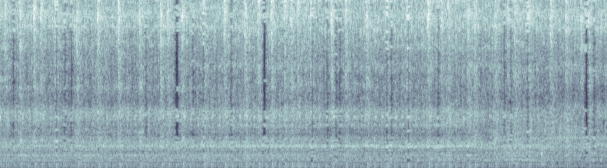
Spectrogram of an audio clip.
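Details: Generator on gas fed through regulator to carburetor, small bottle very cold with too little tank pressure, choke closed to keep running: uneven lumpy running with irregular beat never settling; fuel starvation from low gas pressure, bigger bottle needed.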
